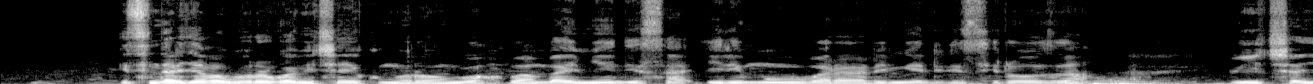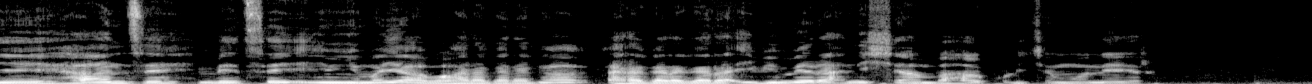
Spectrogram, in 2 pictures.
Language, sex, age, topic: Kinyarwanda, male, 25-35, government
